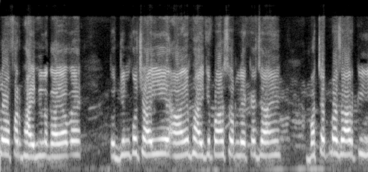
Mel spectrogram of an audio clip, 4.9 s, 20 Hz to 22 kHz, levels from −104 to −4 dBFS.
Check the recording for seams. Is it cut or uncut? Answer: uncut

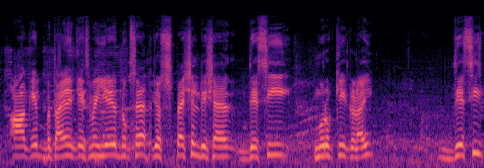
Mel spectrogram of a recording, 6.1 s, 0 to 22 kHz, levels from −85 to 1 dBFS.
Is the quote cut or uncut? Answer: cut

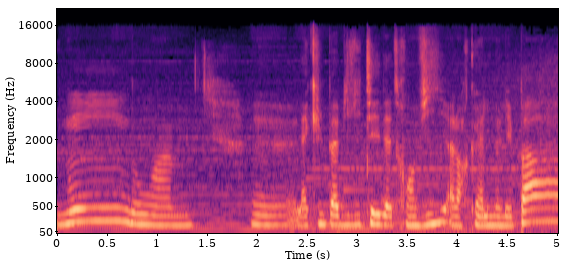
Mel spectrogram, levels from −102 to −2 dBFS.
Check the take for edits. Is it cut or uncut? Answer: uncut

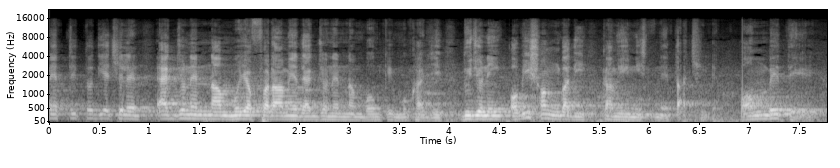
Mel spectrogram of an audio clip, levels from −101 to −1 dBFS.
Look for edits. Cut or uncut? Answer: cut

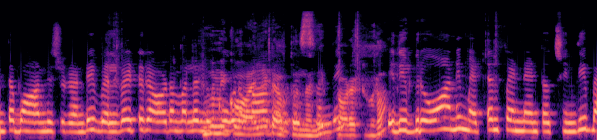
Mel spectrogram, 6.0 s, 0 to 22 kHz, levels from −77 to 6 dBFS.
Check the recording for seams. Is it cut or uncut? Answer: uncut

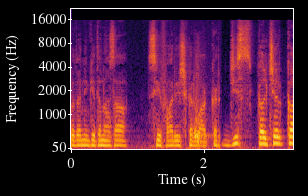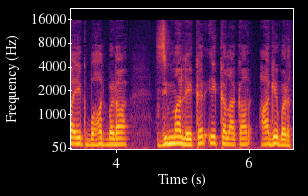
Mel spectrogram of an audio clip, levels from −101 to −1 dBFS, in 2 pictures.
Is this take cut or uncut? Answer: cut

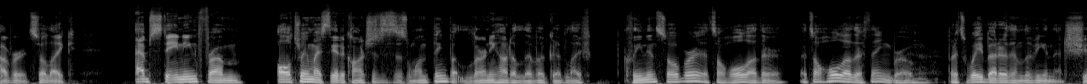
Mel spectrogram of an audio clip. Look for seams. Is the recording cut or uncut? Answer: uncut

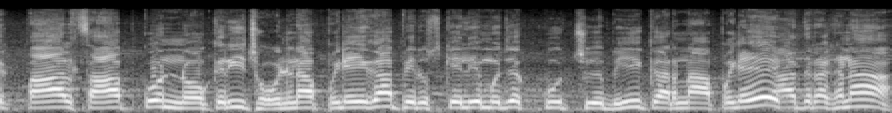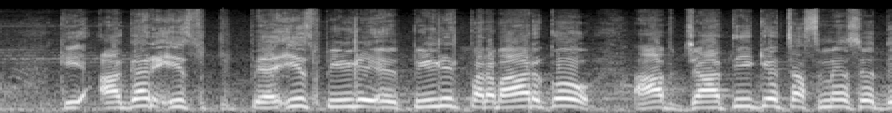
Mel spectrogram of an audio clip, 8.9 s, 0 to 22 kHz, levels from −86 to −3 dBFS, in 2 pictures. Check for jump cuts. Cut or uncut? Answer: cut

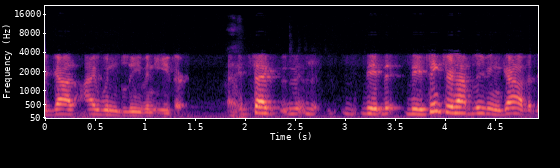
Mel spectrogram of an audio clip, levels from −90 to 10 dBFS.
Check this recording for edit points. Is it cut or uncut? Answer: uncut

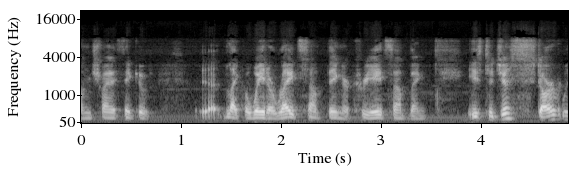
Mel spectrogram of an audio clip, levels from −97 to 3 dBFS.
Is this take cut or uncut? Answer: uncut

